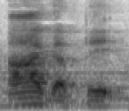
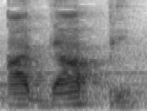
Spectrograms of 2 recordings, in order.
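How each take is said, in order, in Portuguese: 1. A palavra recebe a pronúncia portuguesa familiar. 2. A palavra recebe a pronúncia grega original. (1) "no original não é ágape" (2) "Essa é a forma certa de pronunciar"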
